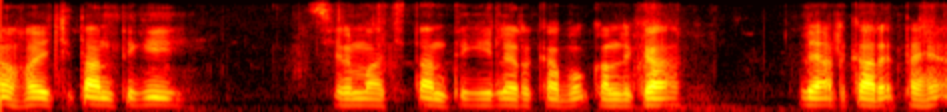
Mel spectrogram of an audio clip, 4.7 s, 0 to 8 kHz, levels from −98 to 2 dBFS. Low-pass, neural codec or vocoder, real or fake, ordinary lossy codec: 7.2 kHz; none; real; Opus, 24 kbps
